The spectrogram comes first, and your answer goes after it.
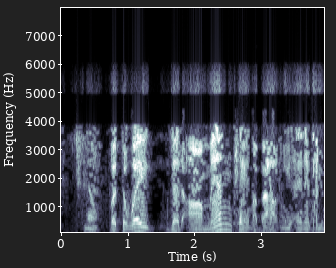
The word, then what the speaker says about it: amen: I said, well, it really wasn't pronounced amen. It was amen.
